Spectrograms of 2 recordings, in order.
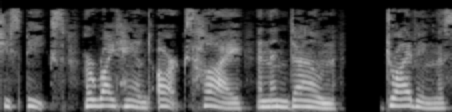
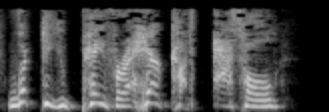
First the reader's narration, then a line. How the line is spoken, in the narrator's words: With a sudden fury, she snarls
